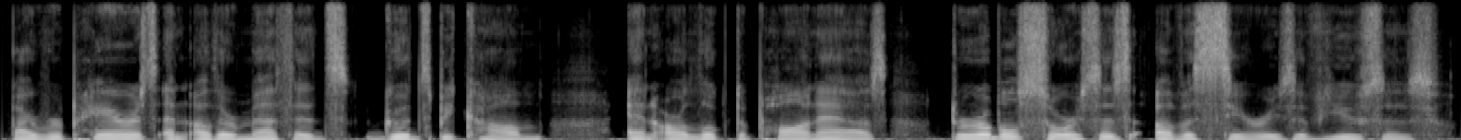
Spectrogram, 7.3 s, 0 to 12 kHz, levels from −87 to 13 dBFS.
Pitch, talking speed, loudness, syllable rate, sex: 185 Hz, 155 wpm, -18 LUFS, 5.2 syllables/s, female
